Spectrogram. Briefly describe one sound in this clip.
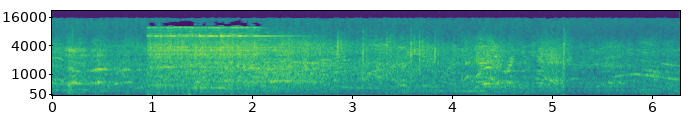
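An audience laughs loudly.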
